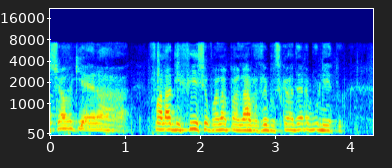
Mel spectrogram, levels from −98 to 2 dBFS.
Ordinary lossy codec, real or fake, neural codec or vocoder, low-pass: none; fake; vocoder, 44.1 kHz, 128 mel bands, Pupu-Vocoder; 7.2 kHz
